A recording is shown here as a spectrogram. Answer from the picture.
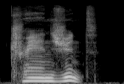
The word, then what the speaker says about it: transient: It has two syllables, not three, so it's transient. – Transient. – Not transient. Transient.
